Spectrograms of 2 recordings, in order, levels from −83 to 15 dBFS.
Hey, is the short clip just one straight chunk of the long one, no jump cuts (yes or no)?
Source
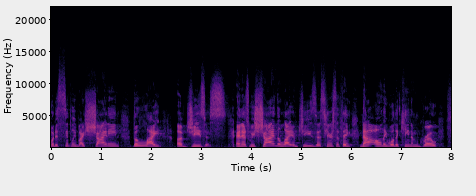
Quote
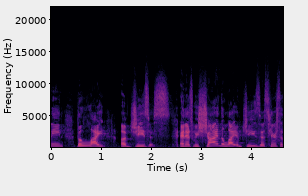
yes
